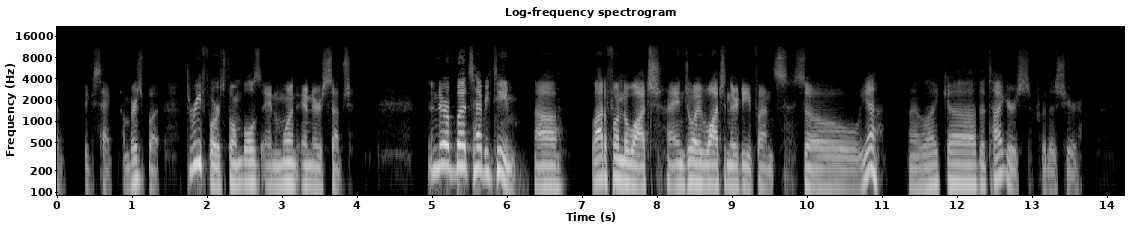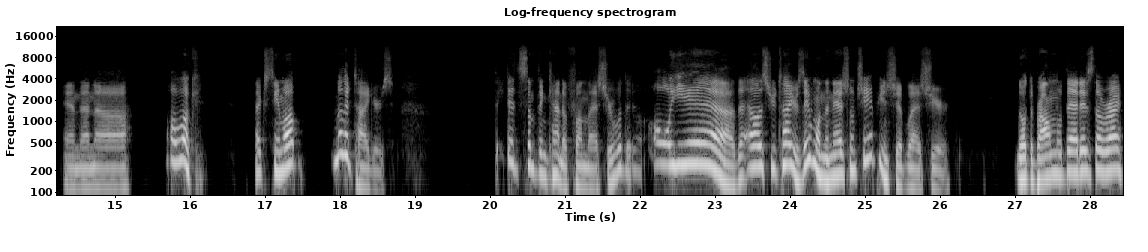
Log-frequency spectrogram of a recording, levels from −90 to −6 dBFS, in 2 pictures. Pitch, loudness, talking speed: 135 Hz, -29 LUFS, 160 wpm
